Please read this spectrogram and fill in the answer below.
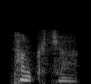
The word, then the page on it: puncture: ‘pʌŋktʃər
